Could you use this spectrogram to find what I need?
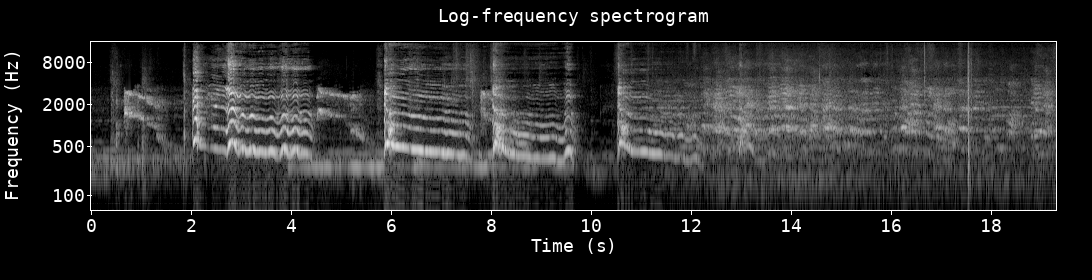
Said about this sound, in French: c'est un enregistrement de mon chien qui pleure en écoutant une chanson. Et lorsque je lui fais écouter cette chanson où il pleure, il se remet à pleurer. Je vais vous montrer.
